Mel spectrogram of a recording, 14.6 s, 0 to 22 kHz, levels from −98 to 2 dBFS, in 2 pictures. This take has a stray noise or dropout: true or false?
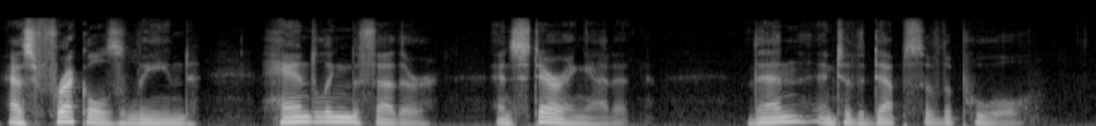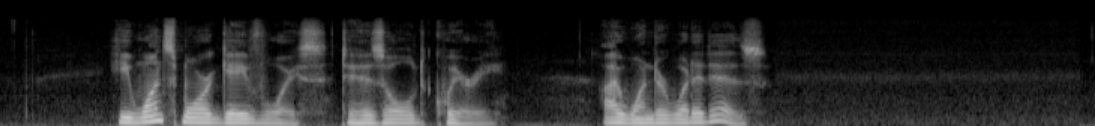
false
